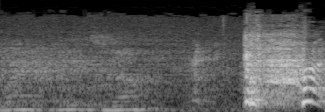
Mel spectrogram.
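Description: A single harsh, close cough from a man cooking keto spaghetti in a kitchen, coming abruptly after a stretch of low talking.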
